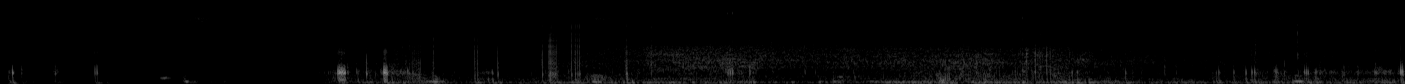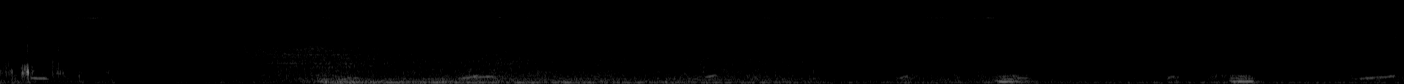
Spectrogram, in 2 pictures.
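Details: A sleeping pit bull-type dog snores with long, rough, rumbling breaths and brief snorts between them.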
